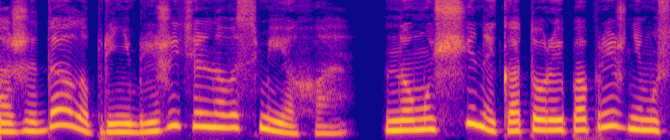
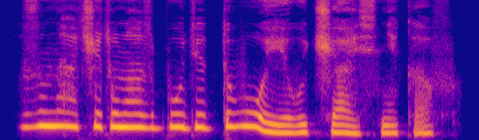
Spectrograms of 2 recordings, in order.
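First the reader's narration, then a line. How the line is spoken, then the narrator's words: Whisper. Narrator (Russian): прошептала она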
